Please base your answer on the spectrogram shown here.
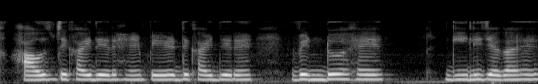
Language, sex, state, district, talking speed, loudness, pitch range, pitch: Hindi, female, Uttar Pradesh, Jalaun, 165 wpm, -15 LUFS, 215-225 Hz, 220 Hz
